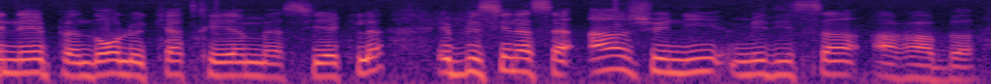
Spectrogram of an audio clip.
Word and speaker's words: Ibn Sina: Avicenne, Ibn Sina, en prononciation arabe, oui.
